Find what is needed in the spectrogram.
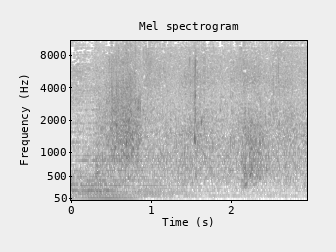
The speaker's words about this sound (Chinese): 江面上波浪又大又急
